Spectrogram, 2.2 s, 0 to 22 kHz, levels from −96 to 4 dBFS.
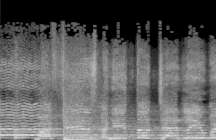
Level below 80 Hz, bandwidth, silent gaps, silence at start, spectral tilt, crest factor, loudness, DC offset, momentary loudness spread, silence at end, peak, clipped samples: -26 dBFS; 19 kHz; none; 0 s; -3.5 dB/octave; 14 dB; -16 LUFS; under 0.1%; 2 LU; 0 s; -2 dBFS; under 0.1%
